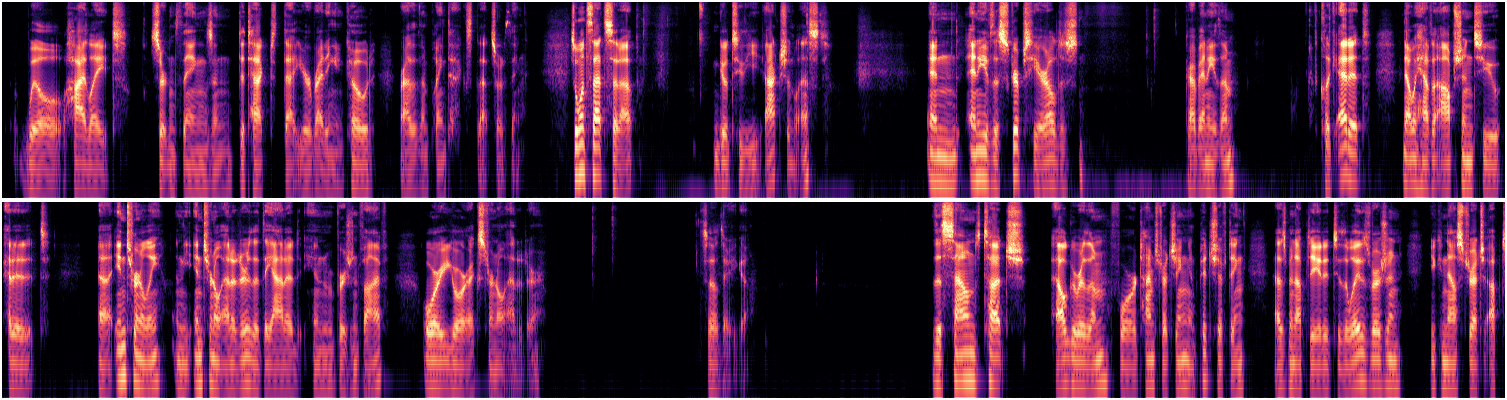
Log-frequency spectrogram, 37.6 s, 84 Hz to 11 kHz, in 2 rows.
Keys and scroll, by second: 10.1 shift+/.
